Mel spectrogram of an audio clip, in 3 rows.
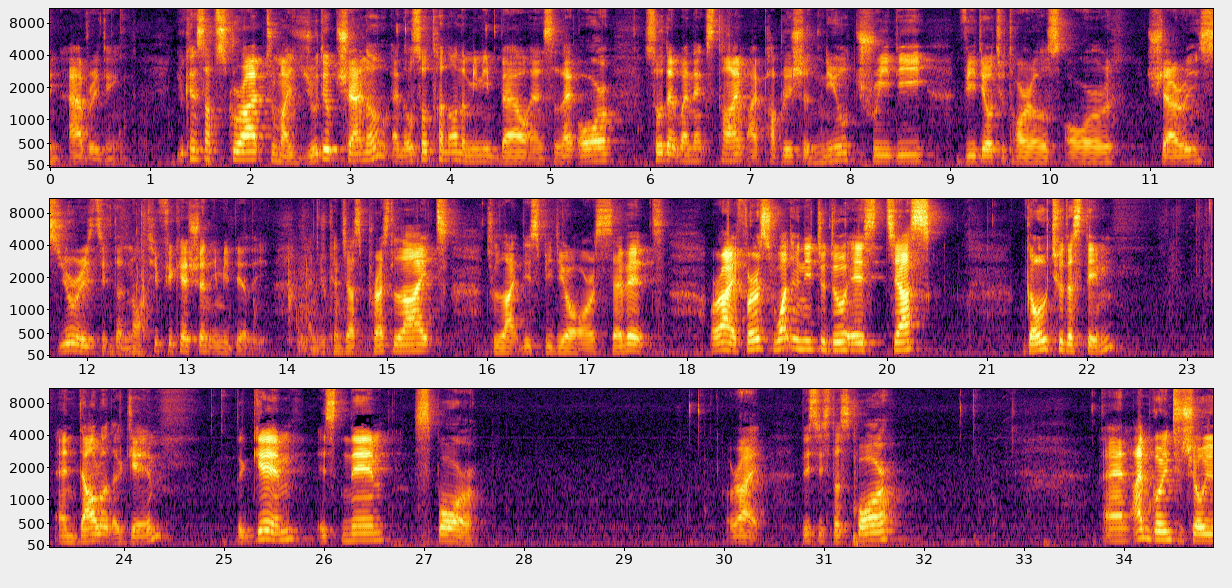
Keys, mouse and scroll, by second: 0.6 click, 3.4 click, 4.3 click, 5.0-5.8 drag, 6.6 click, 7.5 click, 15.9 click, 17.5 click, 18.5 click, 19.2 click, 19.4 click, 21.0-21.5 drag, 24.8 click, 26.6 scroll down 3, 26.7 scroll up 4, 26.9-28.2 scroll down 6, 29.6 click, 32.3 click, 33.6 click.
